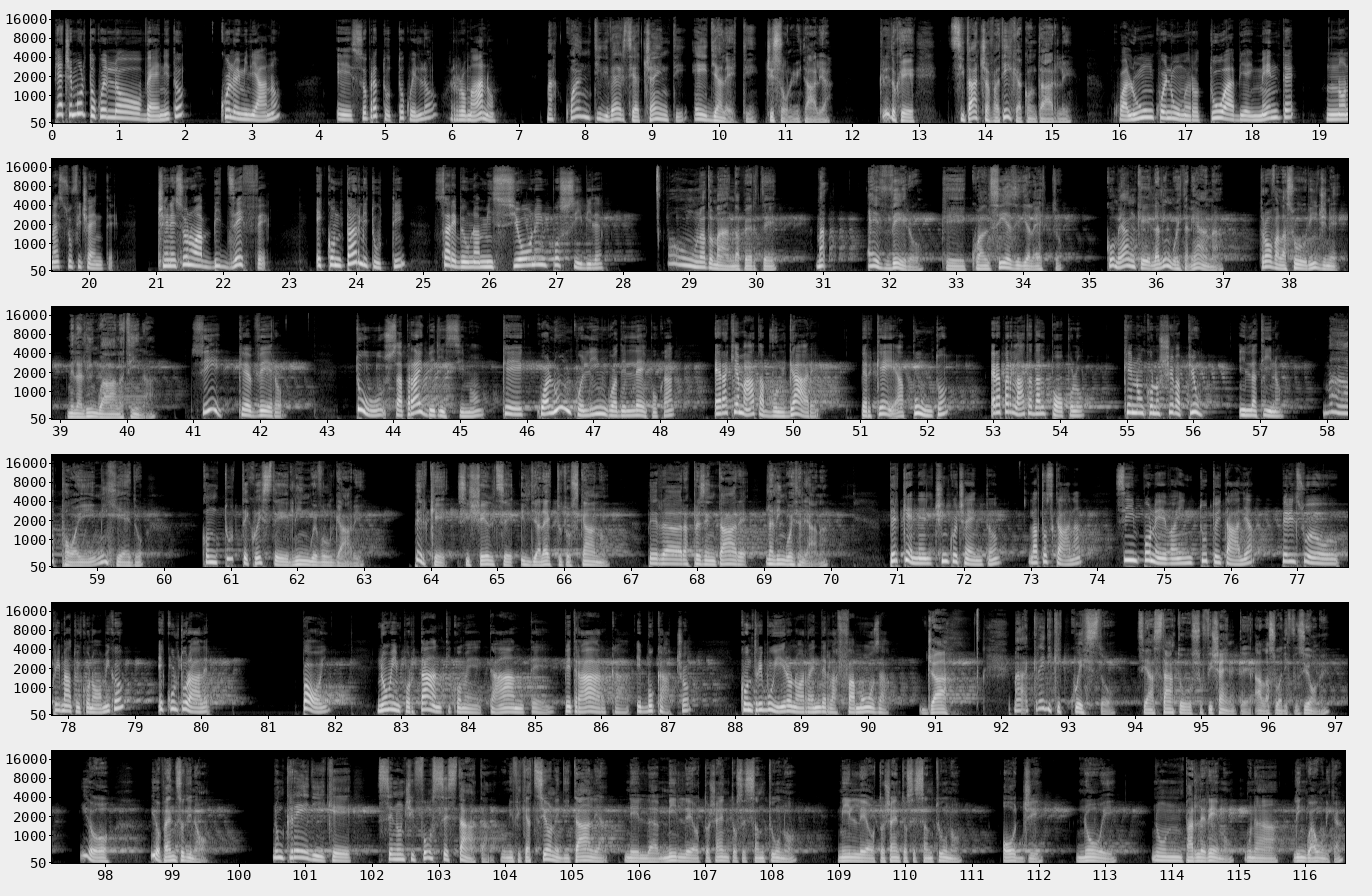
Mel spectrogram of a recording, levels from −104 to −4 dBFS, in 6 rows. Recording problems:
echo of what is said; noticeable; from 27 s on; 140 ms later, 20 dB below the speech

